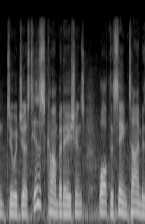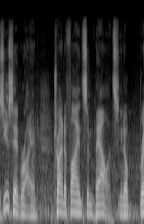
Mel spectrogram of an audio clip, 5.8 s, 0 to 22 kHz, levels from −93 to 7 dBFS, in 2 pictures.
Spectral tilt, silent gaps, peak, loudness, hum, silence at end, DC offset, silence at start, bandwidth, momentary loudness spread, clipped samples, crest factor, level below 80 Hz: -5 dB/octave; none; -8 dBFS; -27 LUFS; none; 0 s; under 0.1%; 0 s; 16 kHz; 6 LU; under 0.1%; 18 dB; -54 dBFS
